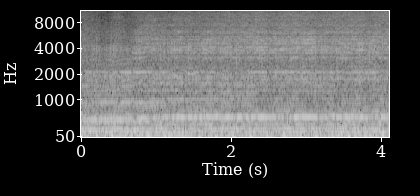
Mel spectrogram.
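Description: Live rock band playing loudly through a PA, the full band sound dominated by one long held note that steps slightly up about a second in.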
